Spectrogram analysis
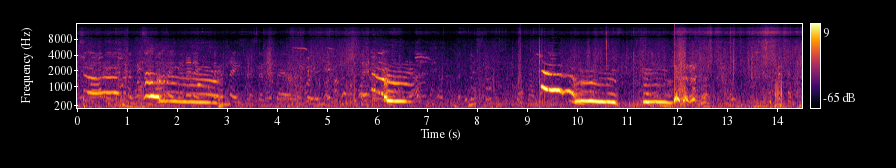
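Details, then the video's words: Siberian Husky sled dogs at a winter sledding tour near Ogre, Latvia, around -13°C, give several drawn-out, falling, wavering howls in separate bursts, with people talking and laughing nearby. "Playing with Husky Sledge Dogs in Latvia"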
